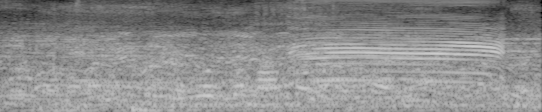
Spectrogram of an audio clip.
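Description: Rams bleat at a large open-air sheep market in Kunta, Prakasam district, their calls rising out of dense crowd chatter, with people talking nearby throughout.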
